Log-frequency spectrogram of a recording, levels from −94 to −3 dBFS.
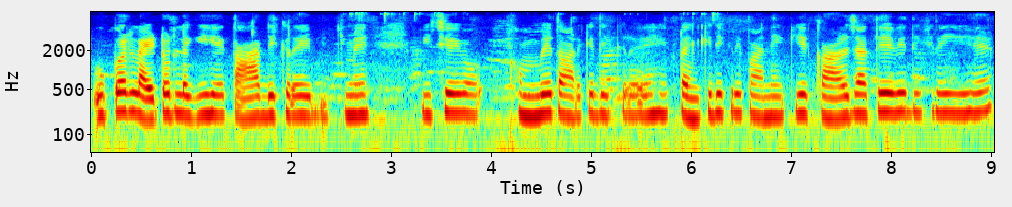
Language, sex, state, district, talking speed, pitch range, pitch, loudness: Hindi, female, Madhya Pradesh, Dhar, 205 wpm, 200-215 Hz, 210 Hz, -16 LUFS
